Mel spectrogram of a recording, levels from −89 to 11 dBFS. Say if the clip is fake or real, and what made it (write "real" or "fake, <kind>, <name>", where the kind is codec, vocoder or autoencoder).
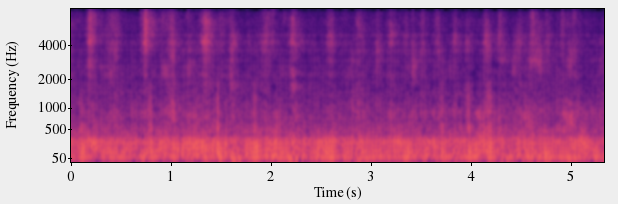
fake, vocoder, Vocos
